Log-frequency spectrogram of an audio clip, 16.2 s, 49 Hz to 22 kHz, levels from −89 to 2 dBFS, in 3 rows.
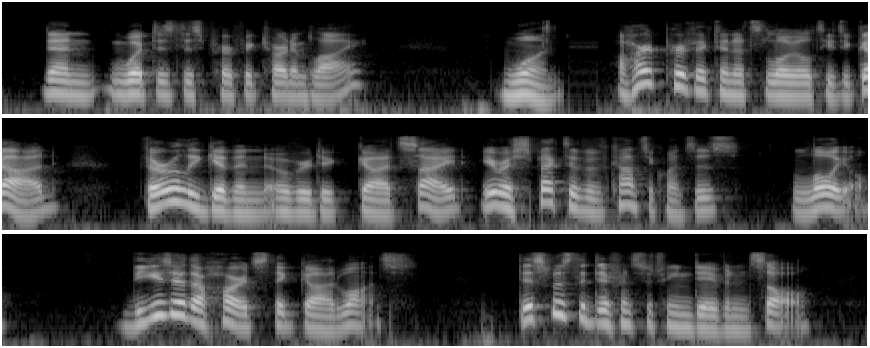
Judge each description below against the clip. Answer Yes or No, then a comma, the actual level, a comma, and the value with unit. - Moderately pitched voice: Yes, medium, 145 Hz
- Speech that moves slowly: No, average, 150 wpm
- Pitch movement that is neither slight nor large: Yes, average, 4.4 semitones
